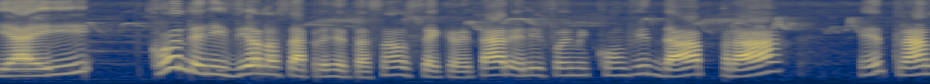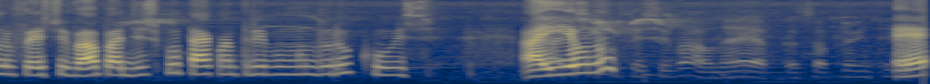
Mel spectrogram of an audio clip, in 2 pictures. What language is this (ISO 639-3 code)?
por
